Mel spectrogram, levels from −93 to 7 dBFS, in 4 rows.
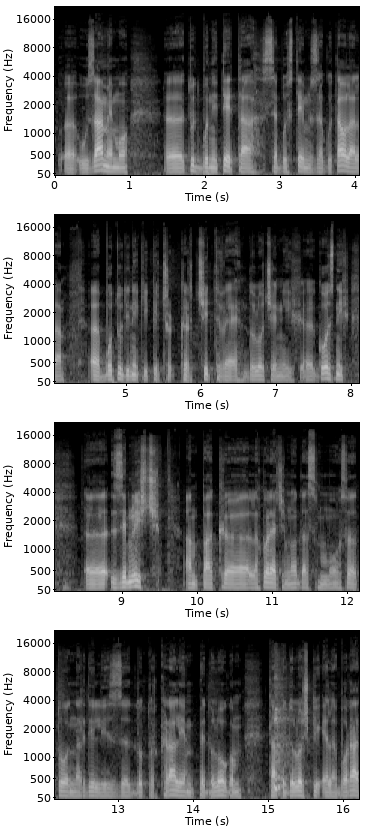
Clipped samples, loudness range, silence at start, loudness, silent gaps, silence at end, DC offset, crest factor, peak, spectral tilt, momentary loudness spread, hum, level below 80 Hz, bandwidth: under 0.1%; 3 LU; 0.05 s; -27 LUFS; none; 0 s; under 0.1%; 22 dB; -6 dBFS; -5 dB/octave; 10 LU; none; -52 dBFS; 18.5 kHz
